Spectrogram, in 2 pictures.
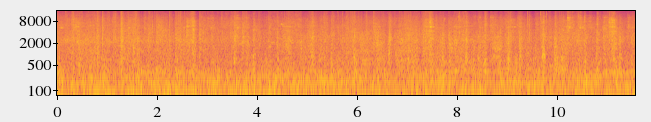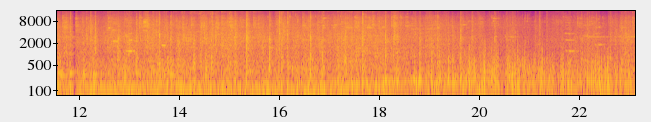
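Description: White Pass & Yukon Route narrow-gauge passenger coach running along the track: a steady rumble with the wheels clicking over the rail joints, heard from aboard the moving car and its open end platform.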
